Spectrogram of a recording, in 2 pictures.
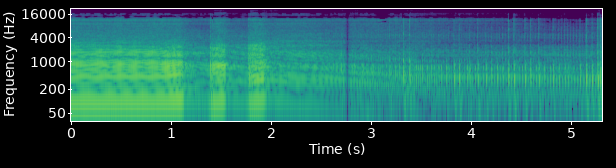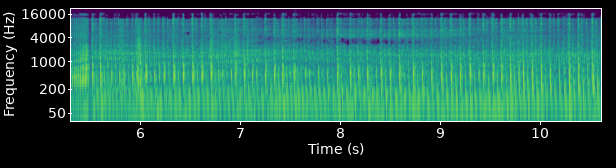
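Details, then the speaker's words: Old chainsaw after carburetor repair, short bar fitted: settles from a smooth rev into a hard, steady cut with rapid even firing and chain clatter through wood; runs strong and clean. "So, it cut deadly. I almost feel like throwing a longer bar on it."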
